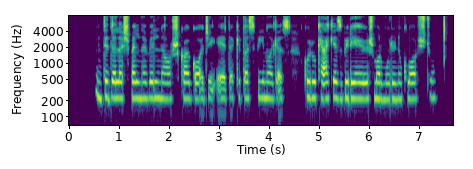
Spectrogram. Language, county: Lithuanian, Vilnius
